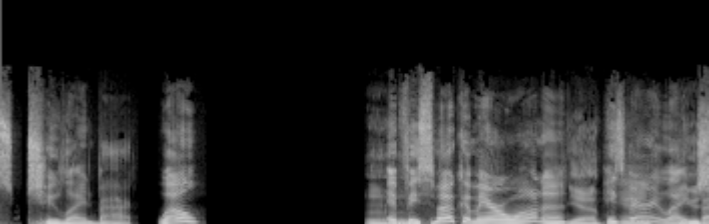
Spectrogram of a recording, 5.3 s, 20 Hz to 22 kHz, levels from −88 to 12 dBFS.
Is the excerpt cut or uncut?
uncut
